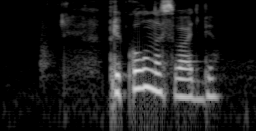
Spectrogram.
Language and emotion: Russian, neutral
